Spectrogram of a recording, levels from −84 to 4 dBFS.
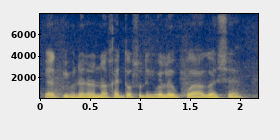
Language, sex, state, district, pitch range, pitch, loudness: Assamese, male, Assam, Kamrup Metropolitan, 135-140 Hz, 140 Hz, -13 LUFS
